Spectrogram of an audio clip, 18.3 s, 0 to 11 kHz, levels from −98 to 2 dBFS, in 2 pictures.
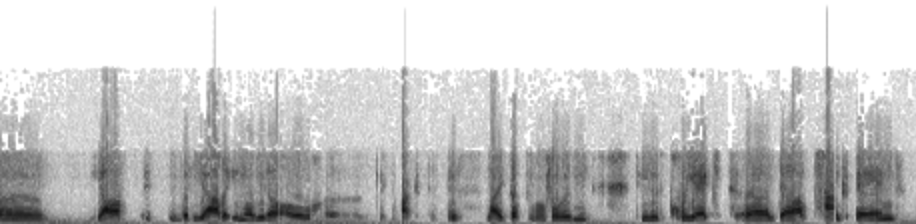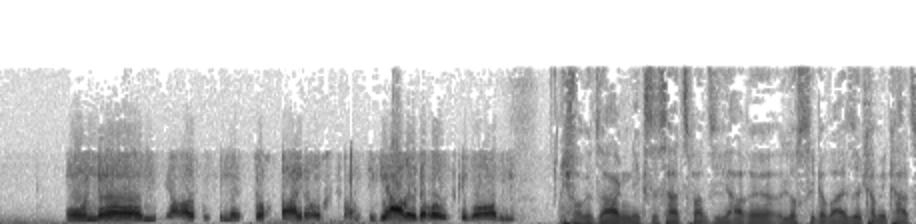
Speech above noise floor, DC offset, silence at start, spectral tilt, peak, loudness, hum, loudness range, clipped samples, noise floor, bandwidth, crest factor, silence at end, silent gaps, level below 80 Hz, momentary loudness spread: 26 dB; under 0.1%; 0 s; -6.5 dB/octave; 0 dBFS; -17 LUFS; none; 7 LU; under 0.1%; -41 dBFS; 8 kHz; 16 dB; 0 s; none; -40 dBFS; 15 LU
